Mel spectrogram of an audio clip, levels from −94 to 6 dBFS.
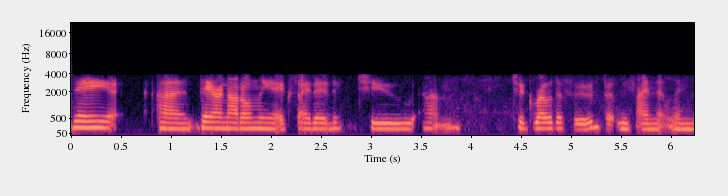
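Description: A noise suppressor runs through the whole clip, lowering the frequency bands it judges to be steady noise by about 17 dB frame by frame. The background sinks in the gaps between words and comes back up underneath the speech, so the noise floor pumps with each phrase.

The entire clip has also passed through the AMR narrowband mobile codec. Its 8 kHz sampling removes everything above about 3.8 kHz, and the heavy coding damage, which points to a low rate near 5.9 kbps, makes the speech sound buzzy, synthetic and muffled.

Around 3.5 s the room noise rises by about 12 dB and then sits about 14 dB below the speech. This is part of the recording, not a system fault.

Between 5.33 and 5.67 s the noise suppressor cuts speech, treating part of it as noise and pulling it down by as much as about 14 dB. Roughly a tenth of a second of sound within that stretch comes out swallowed and faint.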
